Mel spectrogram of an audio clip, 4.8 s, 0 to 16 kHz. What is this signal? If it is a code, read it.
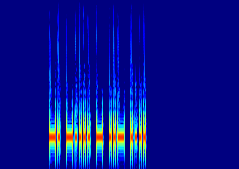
Morse code, heard as a keyed tone, about 28 wpm, 700 Hz. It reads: N6TUH
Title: USA Call Signs - 5 Characters - Repeated 3x - 28wpm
